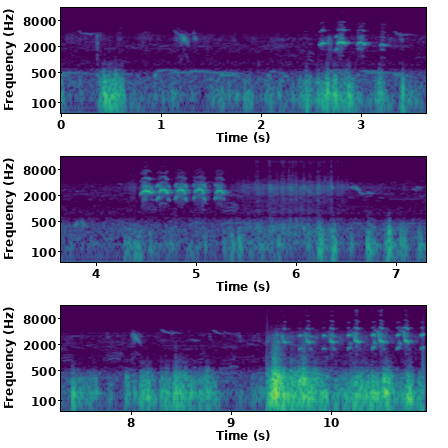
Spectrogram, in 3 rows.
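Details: Osprey during a whitefish delivery to the banded female at the Charlo nest, 27 April 2024: heavy wing flapping and thumps, broken by short bursts of rapid, whistled chirps, with a loud flurry of wingbeats and chirping near the end.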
